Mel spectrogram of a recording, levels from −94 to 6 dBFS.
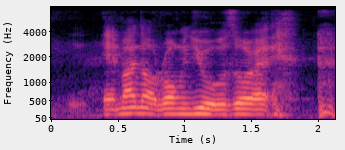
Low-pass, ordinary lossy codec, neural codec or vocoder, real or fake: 7.2 kHz; none; none; real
